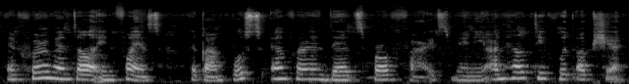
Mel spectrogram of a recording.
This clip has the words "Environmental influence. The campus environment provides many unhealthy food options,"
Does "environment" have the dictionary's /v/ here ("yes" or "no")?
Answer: no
